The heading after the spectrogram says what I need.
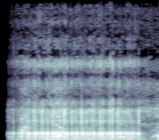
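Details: An uncle snoring on a country farm: a single rough, rattling inspiratory snore with a buzzing, fluttering quality.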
